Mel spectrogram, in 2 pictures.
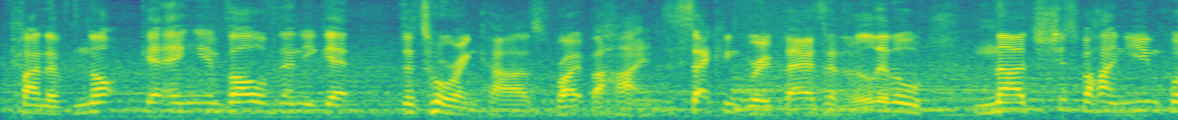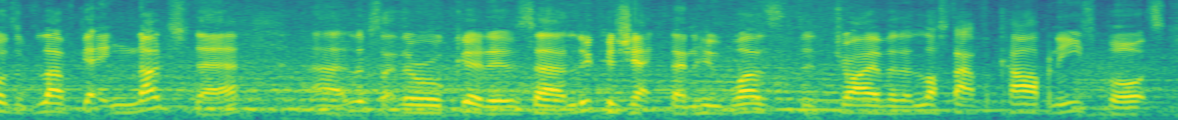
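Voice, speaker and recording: Very fast-talking male motorsport commentator. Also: a little high, heavy background noise. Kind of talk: live esports sim racing analysis.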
